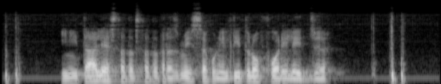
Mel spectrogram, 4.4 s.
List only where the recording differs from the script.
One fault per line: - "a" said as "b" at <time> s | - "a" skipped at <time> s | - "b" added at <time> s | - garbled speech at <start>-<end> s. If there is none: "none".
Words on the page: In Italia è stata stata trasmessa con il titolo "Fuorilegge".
none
